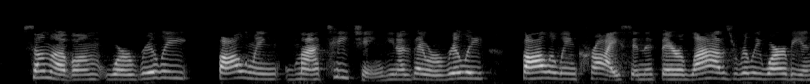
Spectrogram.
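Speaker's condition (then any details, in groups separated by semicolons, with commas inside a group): No condition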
